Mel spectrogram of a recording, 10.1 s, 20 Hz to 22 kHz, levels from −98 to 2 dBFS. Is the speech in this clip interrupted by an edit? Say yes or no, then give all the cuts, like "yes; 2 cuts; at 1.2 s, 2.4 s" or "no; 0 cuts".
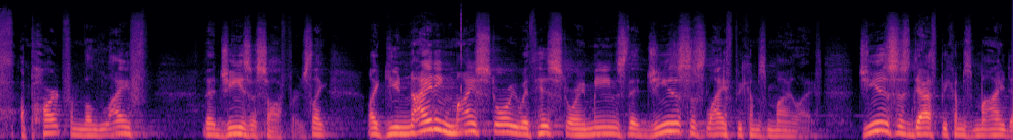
no; 0 cuts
